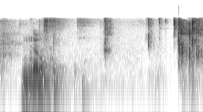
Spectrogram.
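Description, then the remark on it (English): During a tabletop role-playing game, dice clatter across a table in a few quick, sharp bursts of clicks as a roll is made to listen at a door, the last rattle longer and busier, following a short murmur of a voice. “Listen, yeah. Rolls.”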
